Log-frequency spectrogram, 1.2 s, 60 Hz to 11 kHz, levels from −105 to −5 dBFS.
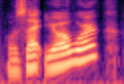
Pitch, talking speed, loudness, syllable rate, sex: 205 Hz, 195 wpm, -14 LUFS, 4.4 syllables/s, female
